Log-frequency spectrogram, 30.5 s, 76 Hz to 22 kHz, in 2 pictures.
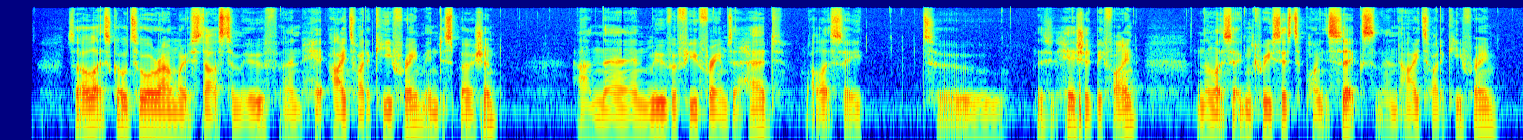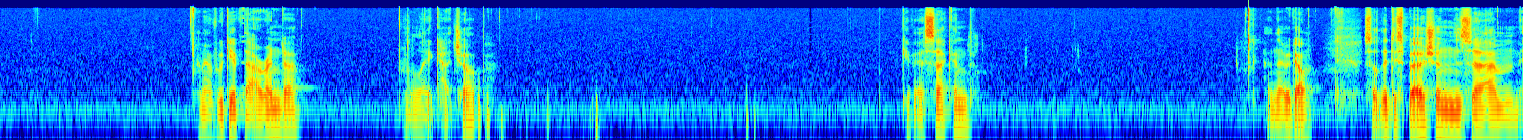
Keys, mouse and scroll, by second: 0.7 Left, 1.1 Left, 1.3 Left, 1.6 Left, 1.9 Left, 2.3 Left, 2.7 Right, 2.8 Left, 3.0 Left, 3.2 Left, 3.6 Left, 4.2 Right, 6.0 i, 8.1-9.7 drag, 11.2-12.7 drag, 17.0 i.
